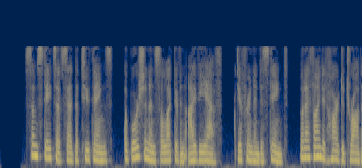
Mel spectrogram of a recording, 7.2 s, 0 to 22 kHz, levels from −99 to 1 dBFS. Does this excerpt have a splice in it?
yes; 3 cuts; at 1.6 s, 3.6 s, 4.7 s

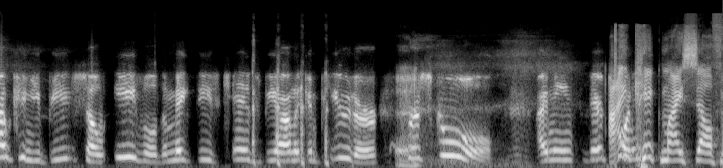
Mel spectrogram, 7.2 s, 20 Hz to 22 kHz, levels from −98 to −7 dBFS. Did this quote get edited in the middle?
no; 0 cuts

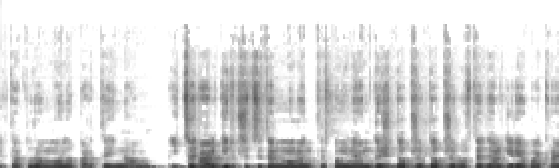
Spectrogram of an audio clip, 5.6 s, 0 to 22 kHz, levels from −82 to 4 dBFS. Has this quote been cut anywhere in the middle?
yes; 3 cuts; at 2.0 s, 3.2 s, 4.2 s

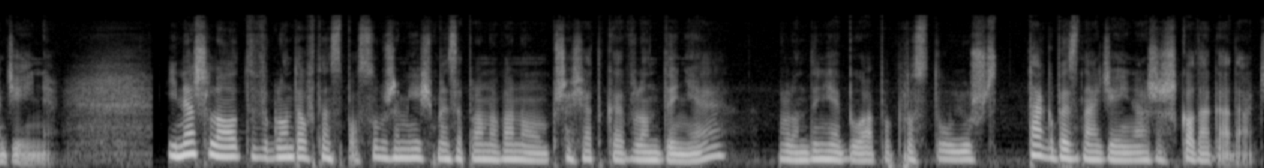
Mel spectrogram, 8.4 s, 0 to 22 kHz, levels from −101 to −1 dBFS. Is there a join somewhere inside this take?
yes; 2 cuts; at 1.0 s, 5.2 s

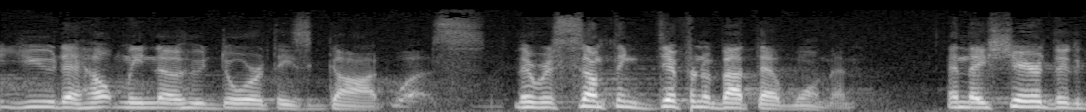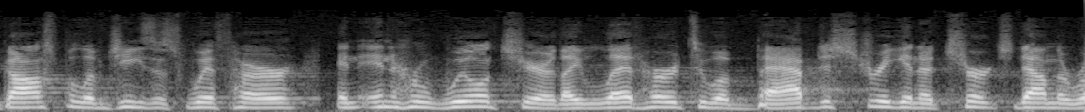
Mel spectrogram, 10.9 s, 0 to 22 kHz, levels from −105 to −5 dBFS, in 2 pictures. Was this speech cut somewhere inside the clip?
yes; 3 cuts; at 2.5 s, 4.4 s, 7.0 s

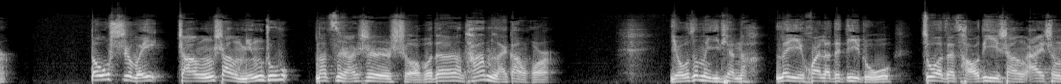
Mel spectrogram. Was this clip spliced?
yes; 3 cuts; at 3.1 s, 6.6 s, 7.7 s

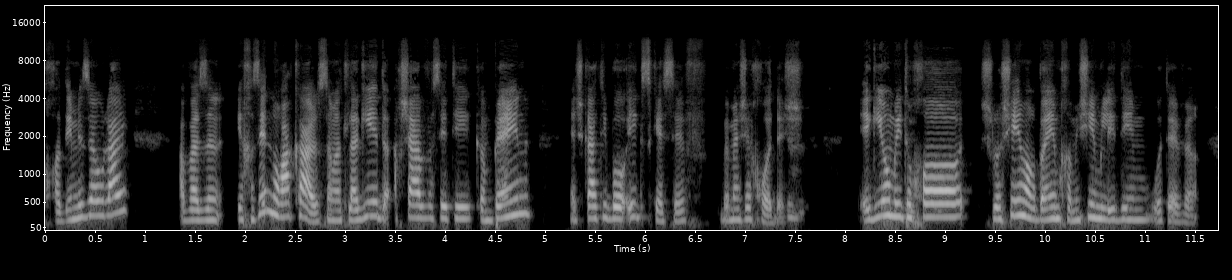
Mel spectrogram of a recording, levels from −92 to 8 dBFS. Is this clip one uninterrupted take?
yes; 0 cuts

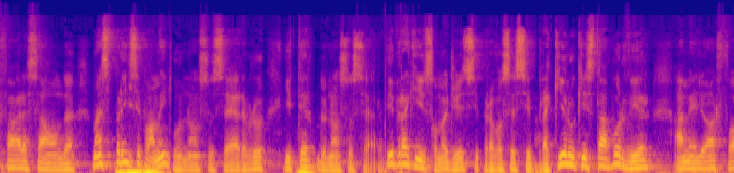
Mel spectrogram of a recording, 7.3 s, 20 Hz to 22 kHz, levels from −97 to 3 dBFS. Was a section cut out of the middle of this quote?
yes; 4 cuts; at 1.7 s, 3.1 s, 4.3 s, 5.3 s

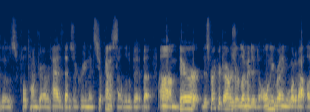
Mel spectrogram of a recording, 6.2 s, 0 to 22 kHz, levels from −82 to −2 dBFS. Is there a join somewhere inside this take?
yes; 4 cuts; at 1.0 s, 1.4 s, 2.3 s, 3.1 s

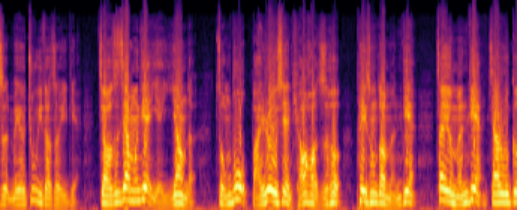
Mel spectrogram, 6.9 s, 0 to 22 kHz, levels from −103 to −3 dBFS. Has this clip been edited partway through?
yes; 1 cut; at 1.1 s

